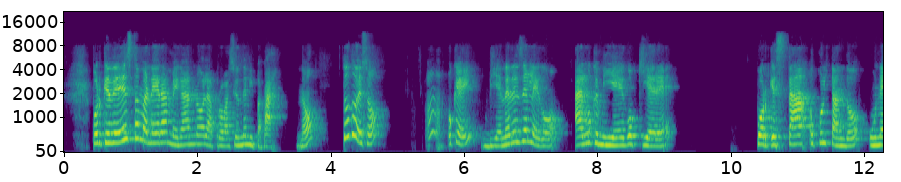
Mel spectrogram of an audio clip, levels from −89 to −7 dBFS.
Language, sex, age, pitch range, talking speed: Spanish, female, 30-49, 200-250 Hz, 140 wpm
